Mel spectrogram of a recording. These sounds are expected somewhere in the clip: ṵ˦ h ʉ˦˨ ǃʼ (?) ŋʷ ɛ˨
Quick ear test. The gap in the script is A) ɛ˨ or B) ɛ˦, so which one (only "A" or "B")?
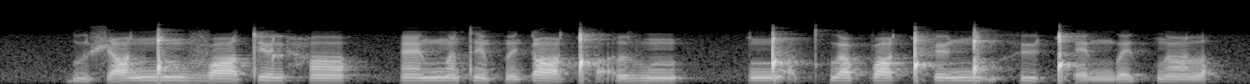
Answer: A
